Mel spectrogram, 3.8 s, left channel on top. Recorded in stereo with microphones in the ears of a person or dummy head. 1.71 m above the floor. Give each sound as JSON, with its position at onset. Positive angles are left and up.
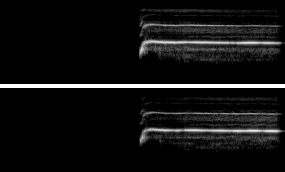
{"t": 1.9, "sound": "a scream", "side_deg": 65, "distance_m": 0.6}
